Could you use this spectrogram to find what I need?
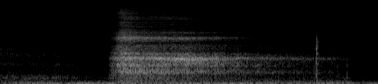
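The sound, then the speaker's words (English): A single slow breath during a guided belly-breathing exercise, drawn in through the nose and released through the mouth: a soft, airy rush that swells and fades, with faint background before and after. “Inhale through your nose and draw the breath all the way down, letting your belly expand. Exhale through your mouth, releasing the breath fully.”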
